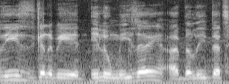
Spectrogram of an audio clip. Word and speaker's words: Illumise: this one of these is going to be illumise I believe that's how you are technically supposed to pronounce it next encounter is gonna be a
